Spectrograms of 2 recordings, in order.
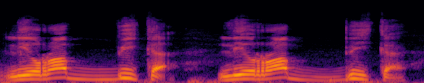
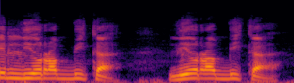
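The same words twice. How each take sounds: First: Rabbika with a held double b; doubled b. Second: Rabbika said as rabika, no doubled b; single b, wrong. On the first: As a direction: Li rabbika, slow, lean on the bb. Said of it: "jaga sabdu". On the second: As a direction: Li rabbika with the shadda dropped. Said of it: "Dia telah buang sabdu". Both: Shown as a demonstration.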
